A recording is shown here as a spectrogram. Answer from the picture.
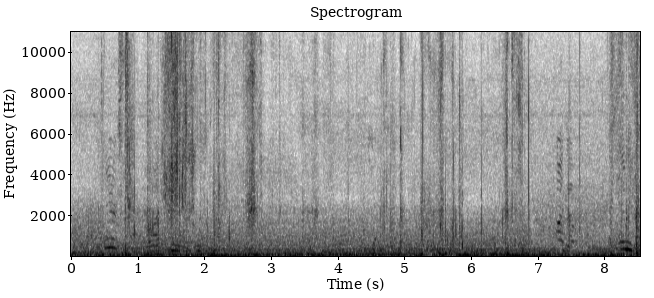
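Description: Handling noise from a handheld phone: scattered rustles, scrapes and knocks over a steady low rumble, with faint voices in the background.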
